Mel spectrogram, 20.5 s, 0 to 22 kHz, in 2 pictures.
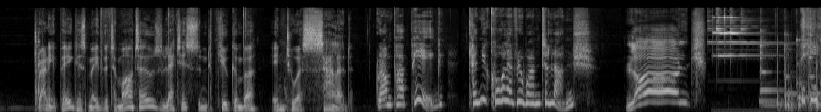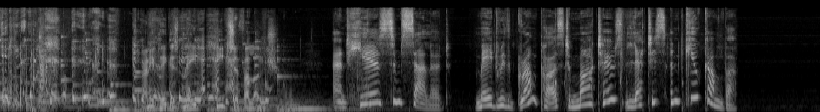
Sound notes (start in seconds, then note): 8.8 rings bell; 9.8 both laugh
